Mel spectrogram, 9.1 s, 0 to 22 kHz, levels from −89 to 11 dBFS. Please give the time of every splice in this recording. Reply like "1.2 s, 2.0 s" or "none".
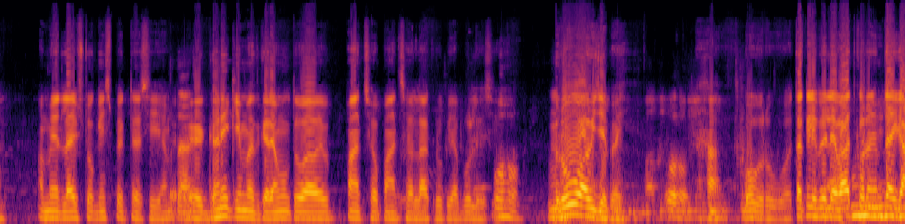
1.7 s, 5.6 s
